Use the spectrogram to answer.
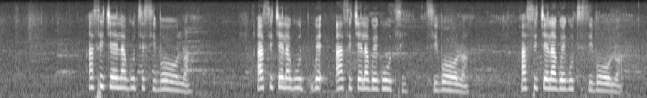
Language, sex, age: Swati, female, 26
